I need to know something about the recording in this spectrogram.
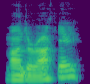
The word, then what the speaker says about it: Mandarake: But one of the larger chains is a company called, I think it's pronounced Mandarake, and they have a few different shops in this Nakano Broadway, each focusing on different aspects of kind of nerd culture.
